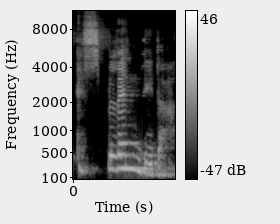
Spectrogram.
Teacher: notice where the accent is on the second e so it's not esplandida it's esplendida so fuel esplendida okay so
